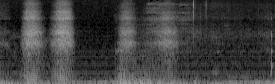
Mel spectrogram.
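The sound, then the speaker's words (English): A person sniffing sharply through the nose, four quick sniffs in two pairs, the later ones slightly softer, with nothing else heard. “You can hear me sniffing, though,”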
